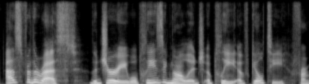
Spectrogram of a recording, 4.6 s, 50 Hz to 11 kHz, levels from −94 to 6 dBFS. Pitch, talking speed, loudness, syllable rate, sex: 230 Hz, 180 wpm, -19 LUFS, 4.7 syllables/s, female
